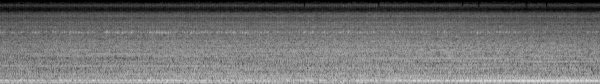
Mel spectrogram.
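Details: Two-cylinder hovercraft engine, about 2500 rpm when sped up: steady, strong drone with even beat, no missing or popping; running healthy on both cylinders.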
